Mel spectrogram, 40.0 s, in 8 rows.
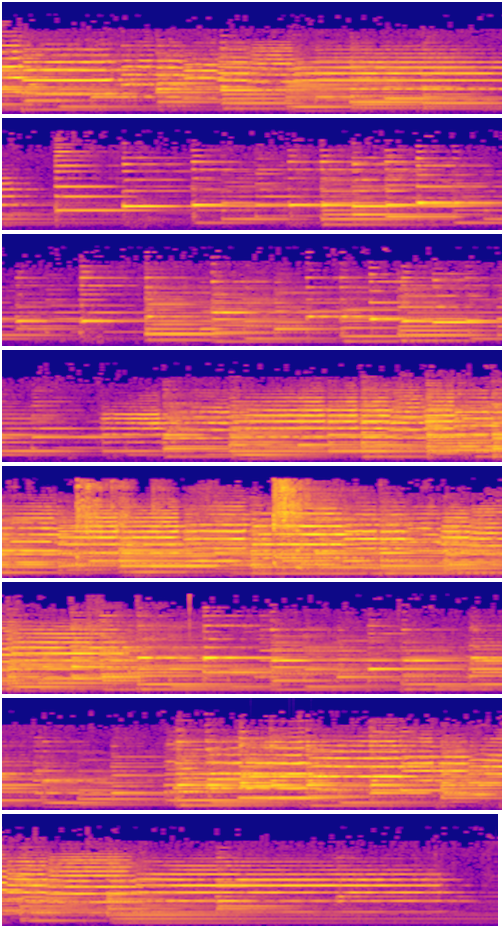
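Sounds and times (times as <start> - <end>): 
trumpet: 0.0 - 5.7, 16.0 - 27.3, 31.7 - 39.9
piano: 0.0 - 39.9.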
